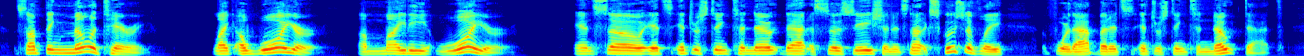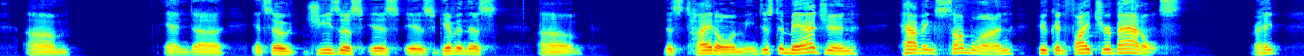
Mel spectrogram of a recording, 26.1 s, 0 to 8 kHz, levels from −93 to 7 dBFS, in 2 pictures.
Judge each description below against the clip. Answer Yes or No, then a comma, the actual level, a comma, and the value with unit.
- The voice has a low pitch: No, medium, 150 Hz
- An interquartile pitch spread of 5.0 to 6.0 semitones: Yes, wide, 5.6 semitones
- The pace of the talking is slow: Yes, slow, 120 wpm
